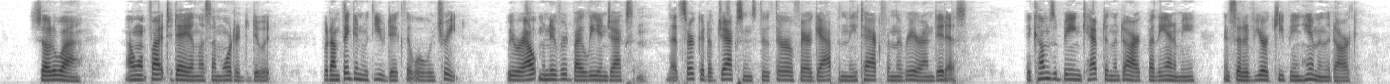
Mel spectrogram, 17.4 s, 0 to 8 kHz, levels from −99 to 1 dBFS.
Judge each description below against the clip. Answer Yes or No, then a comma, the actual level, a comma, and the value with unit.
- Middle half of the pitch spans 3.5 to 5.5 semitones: No, average, 2.7 semitones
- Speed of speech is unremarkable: No, fast, 220 wpm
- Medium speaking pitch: Yes, medium, 150 Hz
